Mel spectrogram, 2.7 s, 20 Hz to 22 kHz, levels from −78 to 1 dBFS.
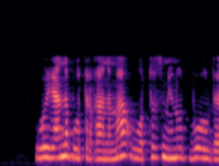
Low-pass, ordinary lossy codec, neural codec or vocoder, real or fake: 5.4 kHz; none; none; real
